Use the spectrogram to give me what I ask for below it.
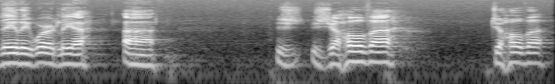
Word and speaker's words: Jehovah: And she talked about in the Daily Word, Leah, uh, Jehovah, Jehovah Shalom or Yhovah. They didn't pronounce the J's back in the day.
